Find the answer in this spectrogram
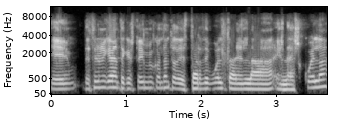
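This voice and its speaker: The delivery is very fast with fairly even intonation. The sound is dry and close, with no echo. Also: man. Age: 40s. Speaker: IT engineer, invited speaker. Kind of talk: lecture. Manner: halting, many fillers and repetitions.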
